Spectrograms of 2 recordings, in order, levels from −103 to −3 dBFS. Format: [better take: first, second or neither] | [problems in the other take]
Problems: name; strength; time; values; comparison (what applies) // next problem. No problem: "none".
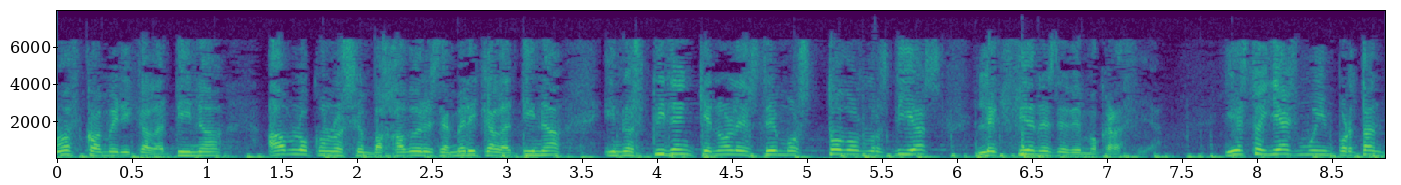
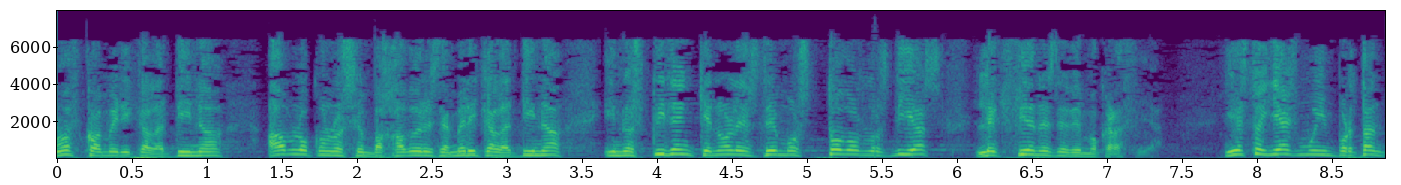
second | background sound (Computer keyboard); 7 dB below the speech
